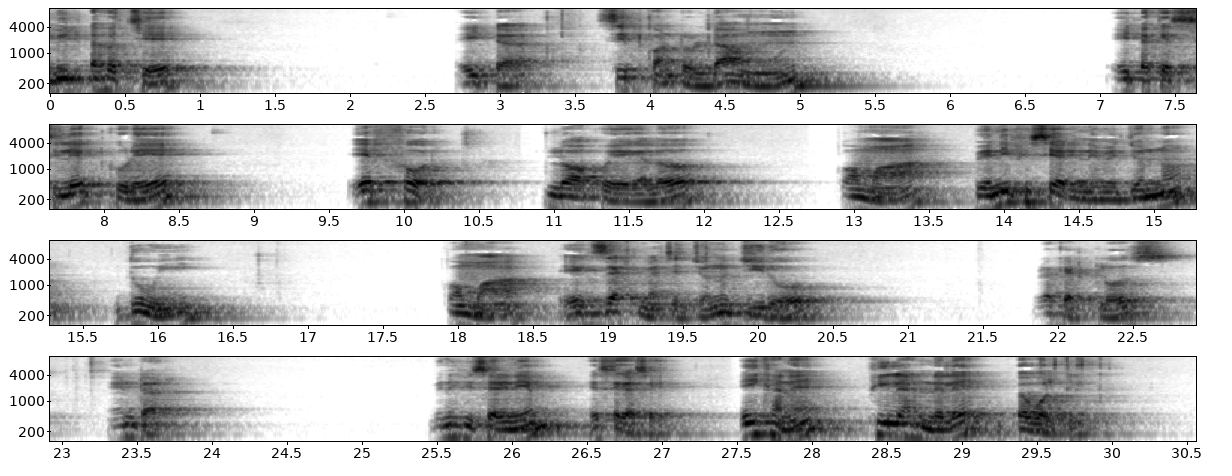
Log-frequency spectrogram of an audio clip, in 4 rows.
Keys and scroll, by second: 3.9 ctrl+shift+Down, 9.5 F4.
